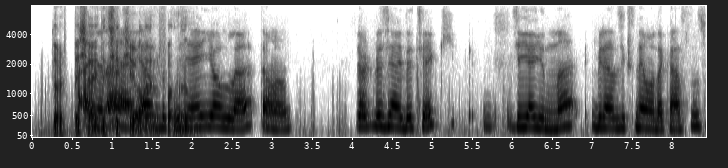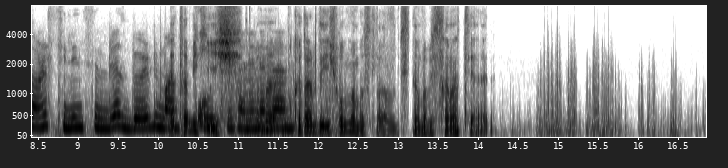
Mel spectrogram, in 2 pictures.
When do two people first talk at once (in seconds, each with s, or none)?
0.6 s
